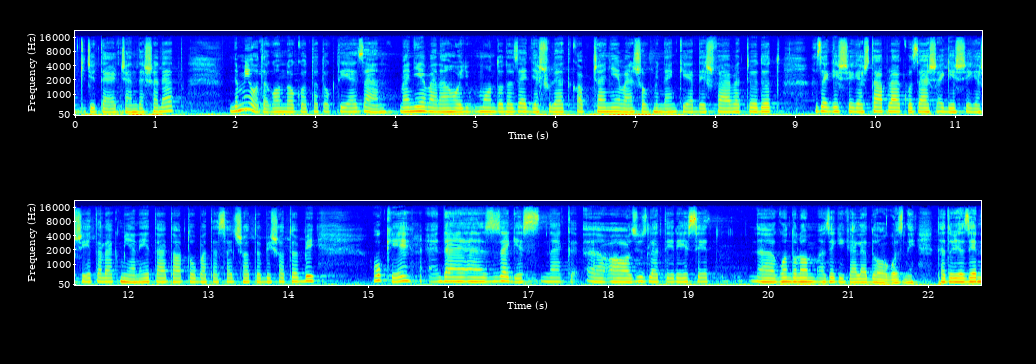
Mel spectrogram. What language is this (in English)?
Hungarian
